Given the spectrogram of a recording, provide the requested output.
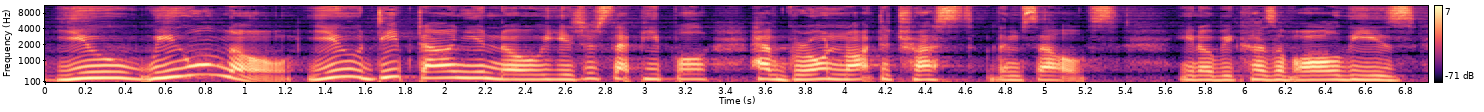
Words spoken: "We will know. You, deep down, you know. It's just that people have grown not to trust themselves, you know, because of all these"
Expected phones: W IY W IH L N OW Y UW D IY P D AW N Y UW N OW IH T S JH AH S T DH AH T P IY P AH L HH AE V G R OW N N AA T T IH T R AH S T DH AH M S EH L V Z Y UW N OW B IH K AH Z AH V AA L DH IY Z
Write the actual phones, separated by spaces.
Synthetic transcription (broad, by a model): W IY W IH L N OW Y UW D IY P D AW N Y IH N OW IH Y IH JH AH S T DH AH T P IY P L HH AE V G R OW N N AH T T IH T R AH S T DH AH M S EH L V Z Y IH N OW B IH K AH Z AH V AA L DH IY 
